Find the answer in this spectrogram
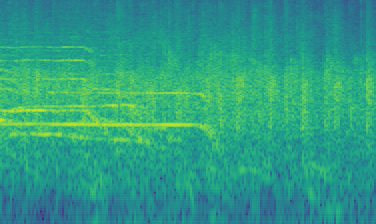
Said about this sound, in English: And as the applause died down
